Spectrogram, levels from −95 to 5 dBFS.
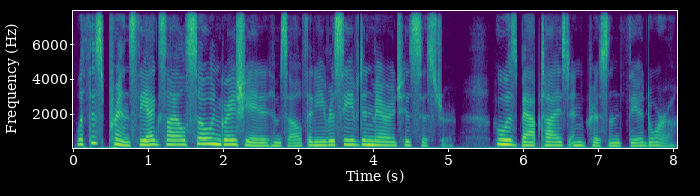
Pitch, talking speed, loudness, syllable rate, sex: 210 Hz, 155 wpm, -16 LUFS, 5.2 syllables/s, female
